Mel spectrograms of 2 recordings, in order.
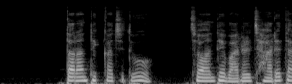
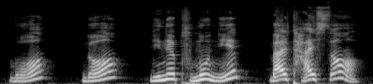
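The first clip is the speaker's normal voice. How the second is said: short questions climbing louder and sharper; affronted ex-husband; 3 semitones higher, 8 dB louder, much slower than usual. A narrator's reading. Ex-husband bristling at ex-wife's rebuke, affronted. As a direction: build from disbelief to an angry challenge.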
